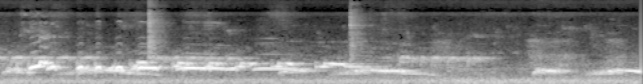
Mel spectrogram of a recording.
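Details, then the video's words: Calling zebra dove of local stock, used to coax other doves into singing, gives repeated stuttering coo phrases with falling ends, broken by two sharp knocks, over a low steady hum. "Perkutut lokal gacor RAJA PIKAT Ahlinya Bikin Semua Burung Perkutut Gacor Nyaut"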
